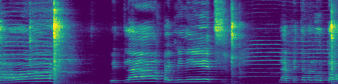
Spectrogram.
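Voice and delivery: loud, high call across the room. Real, not acted. Calling to a crying child.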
